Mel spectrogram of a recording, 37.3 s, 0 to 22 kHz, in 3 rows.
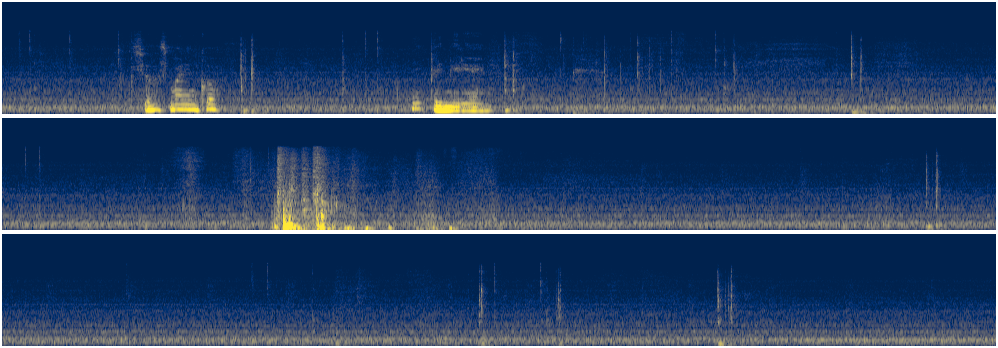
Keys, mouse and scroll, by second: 0.8-3.0 middle drag, 3.0 s, 6.3 KP_7, 7.6-7.9 scroll up 2, 8.3-10.6 shift+middle drag, 10.6 g, 24.0 s, 28.5-29.8 scroll up 5, 30.3-31.0 scroll down 2, 31.0-31.9 shift+middle drag, 31.9-32.2 scroll up 2, 33.8 g.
